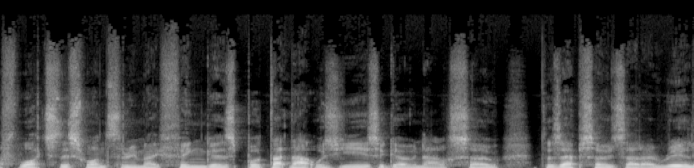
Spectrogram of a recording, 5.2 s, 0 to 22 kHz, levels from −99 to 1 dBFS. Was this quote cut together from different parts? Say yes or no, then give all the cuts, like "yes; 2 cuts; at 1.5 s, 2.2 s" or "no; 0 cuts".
yes; 1 cut; at 2.2 s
